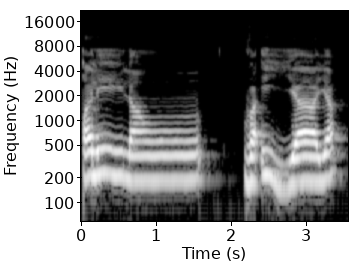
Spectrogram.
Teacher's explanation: زا جو ہے یہ وقف مجوز کی شارٹ فارم ہے، یہاں پہ ملا کے پڑھنا زیادہ بہتر ہوتا ہے، اور آپ وقف بھی ویسے کر سکتے ہیں لیکن ملا کے پڑھنا زیادہ بہتر ہے جی۔ اگر ملا کے پڑھیں گے تو یہ واو پہ شد لگانی پڑے گی، کیونکہ تنوین کے بعد حروف یرملون میں سے واو ہے، یہاں پہ ادغام ہوگا۔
